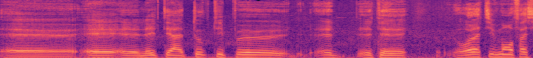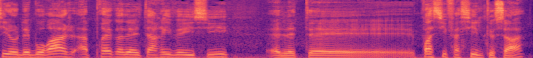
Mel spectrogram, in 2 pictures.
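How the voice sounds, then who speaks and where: An older man who owns and breeds horses, answering interview questions with many pauses and restarts. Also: mid-range voice, vocal fry, mellow, slight background noise. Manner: hesitant, many fillers and restarts. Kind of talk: interview reply.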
